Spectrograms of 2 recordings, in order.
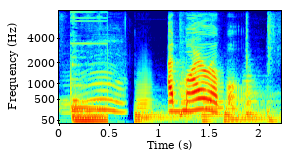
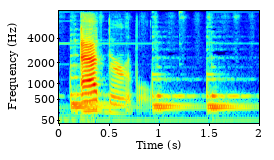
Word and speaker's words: admirable: pronounced as adverb again admirable alright well done so the stress should be on the first syllable there now let's try to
